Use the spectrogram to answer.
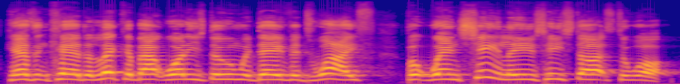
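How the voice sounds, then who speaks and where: A man preaching a casual Bible-study sermon as a church pastor, chatty and excitable, full of rhetorical questions and asides. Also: very high voice, moderate pace.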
